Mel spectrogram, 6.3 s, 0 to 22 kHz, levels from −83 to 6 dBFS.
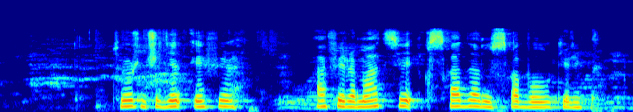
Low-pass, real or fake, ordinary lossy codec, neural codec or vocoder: none; real; none; none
